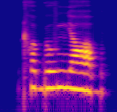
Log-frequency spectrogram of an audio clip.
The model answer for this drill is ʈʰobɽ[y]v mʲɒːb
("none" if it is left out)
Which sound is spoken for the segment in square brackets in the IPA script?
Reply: u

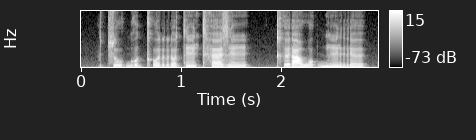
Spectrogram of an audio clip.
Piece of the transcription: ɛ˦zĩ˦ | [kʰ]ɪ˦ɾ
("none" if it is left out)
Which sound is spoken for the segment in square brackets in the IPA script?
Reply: kʰ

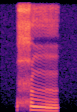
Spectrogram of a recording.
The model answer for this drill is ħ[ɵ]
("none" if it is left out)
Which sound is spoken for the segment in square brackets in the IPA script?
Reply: ɵ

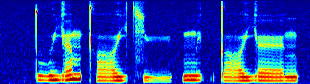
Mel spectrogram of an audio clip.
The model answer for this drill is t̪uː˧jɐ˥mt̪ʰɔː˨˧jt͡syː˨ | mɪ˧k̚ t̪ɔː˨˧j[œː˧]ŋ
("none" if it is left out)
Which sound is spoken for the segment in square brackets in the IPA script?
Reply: œː˧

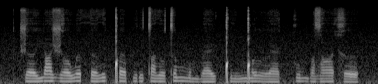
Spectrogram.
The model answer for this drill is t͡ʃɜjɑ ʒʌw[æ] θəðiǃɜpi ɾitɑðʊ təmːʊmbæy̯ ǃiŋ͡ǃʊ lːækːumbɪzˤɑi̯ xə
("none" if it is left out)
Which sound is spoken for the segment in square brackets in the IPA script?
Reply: ə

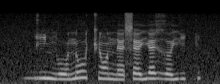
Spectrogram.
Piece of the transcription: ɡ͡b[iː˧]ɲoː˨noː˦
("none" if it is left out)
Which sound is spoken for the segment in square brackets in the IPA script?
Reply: iː˧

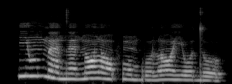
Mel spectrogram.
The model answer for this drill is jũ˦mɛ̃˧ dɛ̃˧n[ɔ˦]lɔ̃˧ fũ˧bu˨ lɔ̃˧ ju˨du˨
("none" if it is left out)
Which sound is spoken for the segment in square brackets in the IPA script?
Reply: ɔ̃˦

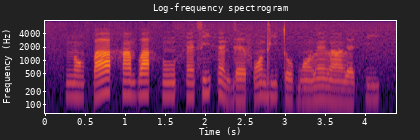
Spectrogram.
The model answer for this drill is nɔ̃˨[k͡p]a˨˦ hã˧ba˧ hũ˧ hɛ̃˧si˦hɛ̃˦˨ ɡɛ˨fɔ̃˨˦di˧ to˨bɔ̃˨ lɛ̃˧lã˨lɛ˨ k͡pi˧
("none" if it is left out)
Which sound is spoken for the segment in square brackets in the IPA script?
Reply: k͡p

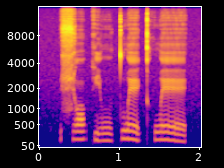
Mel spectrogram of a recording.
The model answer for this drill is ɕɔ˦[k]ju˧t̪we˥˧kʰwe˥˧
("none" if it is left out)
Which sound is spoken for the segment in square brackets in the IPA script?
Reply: k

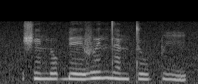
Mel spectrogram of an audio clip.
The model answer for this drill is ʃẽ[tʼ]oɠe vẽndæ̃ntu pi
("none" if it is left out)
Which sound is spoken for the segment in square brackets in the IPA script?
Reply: n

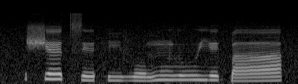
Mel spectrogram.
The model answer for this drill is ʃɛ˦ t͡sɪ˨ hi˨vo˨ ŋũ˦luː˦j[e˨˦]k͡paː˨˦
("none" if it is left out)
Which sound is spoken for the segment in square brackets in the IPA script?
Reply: e˦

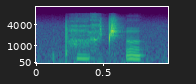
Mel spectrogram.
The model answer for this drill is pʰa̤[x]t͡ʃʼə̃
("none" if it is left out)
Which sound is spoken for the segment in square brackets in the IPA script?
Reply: x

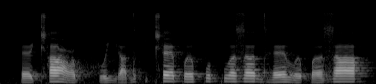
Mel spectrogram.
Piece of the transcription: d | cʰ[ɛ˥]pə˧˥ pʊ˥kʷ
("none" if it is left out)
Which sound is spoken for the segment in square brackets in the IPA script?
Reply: ɛ˥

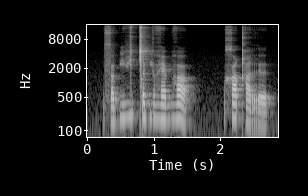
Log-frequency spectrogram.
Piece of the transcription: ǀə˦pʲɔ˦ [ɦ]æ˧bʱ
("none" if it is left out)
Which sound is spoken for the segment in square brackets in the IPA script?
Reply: ɦ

